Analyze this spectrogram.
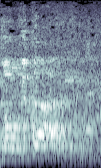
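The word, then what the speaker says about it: L'Hôpital: Okay, it is pronounced as L'Hopital. How do you pronounce it? L'Hopital. L'Hopital.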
